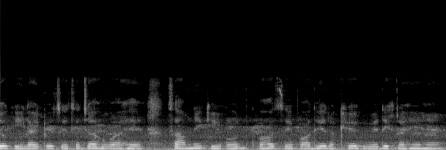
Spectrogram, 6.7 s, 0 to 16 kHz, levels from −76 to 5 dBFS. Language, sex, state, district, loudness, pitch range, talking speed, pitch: Hindi, female, Uttar Pradesh, Lucknow, -18 LUFS, 205-225 Hz, 145 wpm, 210 Hz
